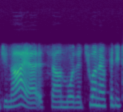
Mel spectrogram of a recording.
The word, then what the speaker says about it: Junia: Junia, that's J-U-N-I-A. It's pronounced Junia, was identified by Paul as an apostle in Romans 16:7.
